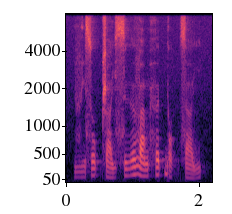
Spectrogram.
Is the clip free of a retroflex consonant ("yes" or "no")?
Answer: no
